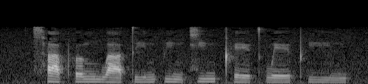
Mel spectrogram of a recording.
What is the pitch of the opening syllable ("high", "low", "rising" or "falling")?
falling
